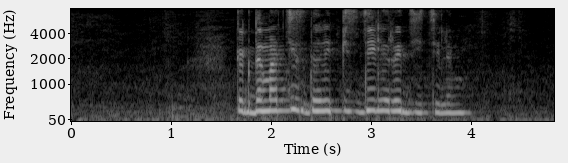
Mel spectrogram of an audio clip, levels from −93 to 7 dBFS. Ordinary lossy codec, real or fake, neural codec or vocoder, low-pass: none; fake; codec, 16 kHz, 8 kbps, FreqCodec, larger model; none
